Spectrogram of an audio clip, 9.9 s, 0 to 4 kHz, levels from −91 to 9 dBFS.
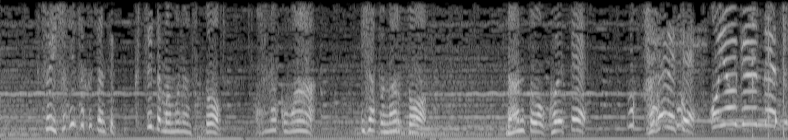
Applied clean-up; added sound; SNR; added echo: none; none; none; none.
